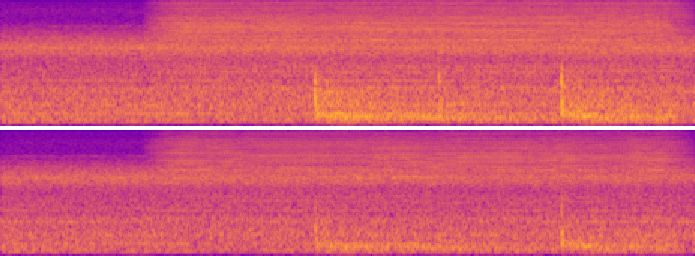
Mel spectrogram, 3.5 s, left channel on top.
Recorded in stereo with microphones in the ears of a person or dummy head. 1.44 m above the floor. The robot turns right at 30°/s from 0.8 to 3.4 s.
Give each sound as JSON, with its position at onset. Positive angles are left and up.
{"t": 1.6, "sound": "footsteps", "side_deg": 60}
